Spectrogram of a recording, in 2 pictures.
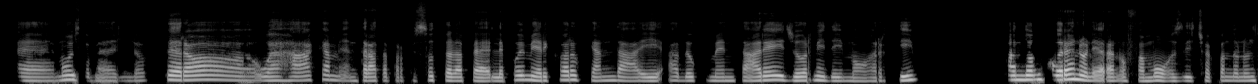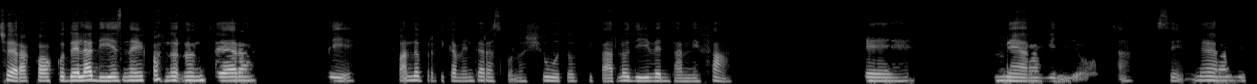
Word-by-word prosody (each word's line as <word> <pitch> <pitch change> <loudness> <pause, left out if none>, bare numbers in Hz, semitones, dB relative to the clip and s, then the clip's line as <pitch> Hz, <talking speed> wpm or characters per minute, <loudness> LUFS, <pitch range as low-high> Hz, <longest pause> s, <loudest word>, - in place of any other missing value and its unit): eh, 170 -2 -4
molto 205 -2 0
bello, 170 +2 -10
però 205 -2 +2
Oaxaca 185 +4 -2
mi 200 -2 -5
è - - -8
entrata 175 +1 -3
proprio 165 +1 -16
sotto 190 +2 -4
la 170 0 +2
pelle. 160 -1 0
Poi 210 +6 0
mi 195 -3 +3
ricordo 205 +4 +1
che 180 - -6
andai 165 -2 -2
a 185 -1 -7
documentare 175 +2 -1
i 200 - +5
Giorni 180 +2 +1
dei 170 -1 -3
Morti 165 +5 -2 0.9
quando 210 0 +5
ancora 220 +1 +6
non 210 -6 +6
erano 85 0 0
famosi, 165 0 -2
cioè 170 0 -8
quando 175 -1 -5
non 175 +1 -2
c'era 170 -4 +3
Coco 175 +2 0
della 185 +2 +8
Disney, 180 +1 +4
quando 190 -3 +1
non 185 0 +2
c'era 180 0 +3 0.8
sì, 165 0 -3 0.4
quando 190 +1 0
praticamente 170 -1 -8
era 175 -1 -2
sconosciuto. 160 +1 -7
Ti 170 - -19
parlo 165 +4 -2
di 165 -2 +1
20 160 -1 -2
anni 150 0 -7
fa. 150 -2 -8 1.3
E 170 -1 0 1.2
meravigliosa, 165 - -5 0.2
sì, 170 - -12
meravi 180 -2 -4
175 Hz, 125 wpm, -24 LUFS, 165-185 Hz, 1.3 s, della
